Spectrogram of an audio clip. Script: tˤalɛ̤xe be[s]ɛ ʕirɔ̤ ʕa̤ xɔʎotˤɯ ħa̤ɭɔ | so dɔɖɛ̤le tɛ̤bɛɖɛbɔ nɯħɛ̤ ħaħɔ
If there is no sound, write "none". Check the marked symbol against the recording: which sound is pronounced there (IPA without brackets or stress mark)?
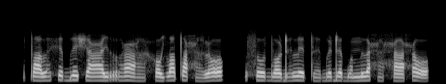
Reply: ʃ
